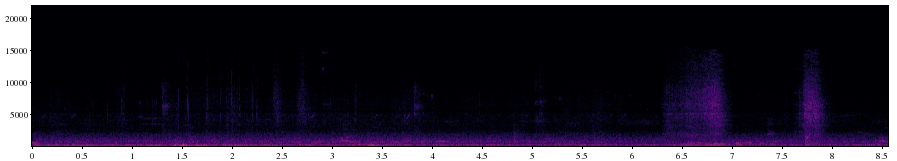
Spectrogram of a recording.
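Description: Steady outdoor background rumble with indistinct voices from around a cricket field. Two short hissing noises come near the end.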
